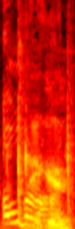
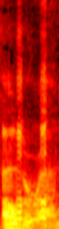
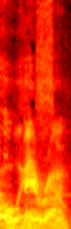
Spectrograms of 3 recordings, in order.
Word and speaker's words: Oberon: I keep telling you, it's pronounced Oberon, you know, like moron. It's Oberon, not Oberon.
